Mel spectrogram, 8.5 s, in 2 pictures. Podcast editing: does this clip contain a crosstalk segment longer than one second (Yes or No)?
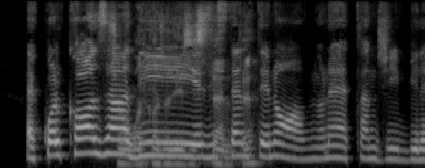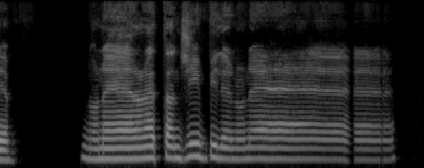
Yes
